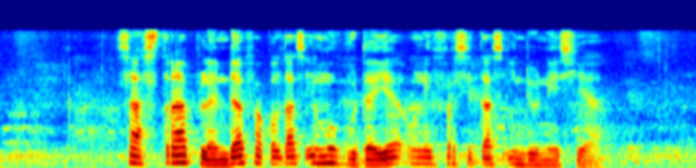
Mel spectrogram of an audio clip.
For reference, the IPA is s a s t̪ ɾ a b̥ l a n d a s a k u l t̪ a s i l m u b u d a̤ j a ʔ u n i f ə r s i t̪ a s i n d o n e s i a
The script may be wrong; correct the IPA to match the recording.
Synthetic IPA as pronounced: s a s t̪ ɾ a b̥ l a n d a f a k u l t̪ a s i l m u b u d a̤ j a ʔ u n i f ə r s i t̪ a s i n d o n e s i a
